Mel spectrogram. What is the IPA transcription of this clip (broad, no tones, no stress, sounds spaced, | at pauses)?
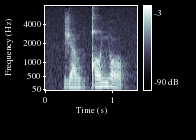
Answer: ʒ a β ṳ ǃ ɔ ɲ ɔ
